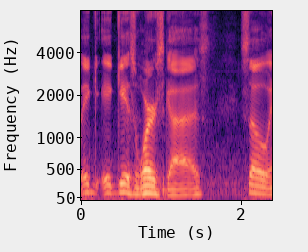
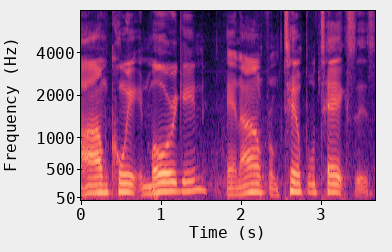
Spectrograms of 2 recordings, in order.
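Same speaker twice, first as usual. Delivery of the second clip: unhurried, plodding, deliberate delivery. Retelling a classmate introducing himself to the class: imitating Quentin Morgan talking slow. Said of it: "He was just talking so slow".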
